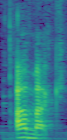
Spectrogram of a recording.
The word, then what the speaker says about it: hamac: Par exemple, hamac. Vous voyez qu'il apparaît avec un astérisque. Donc, je vais dire le hamac sans élision et au pluriel les hamacs sans liaison.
